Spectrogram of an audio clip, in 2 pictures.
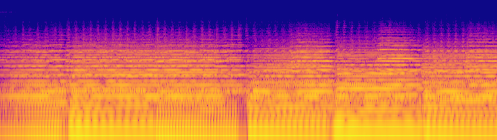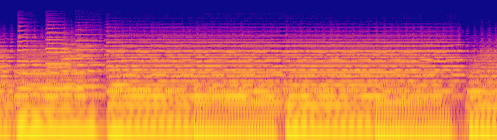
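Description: Minimalist orchestral documentary film score: deep, sustained organ-like chords and low bass shift in slow, repeating steps every second or two, steady and loud throughout, with no voices.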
